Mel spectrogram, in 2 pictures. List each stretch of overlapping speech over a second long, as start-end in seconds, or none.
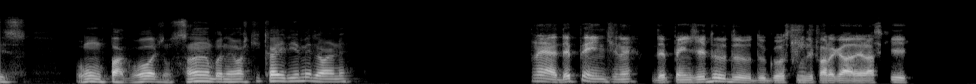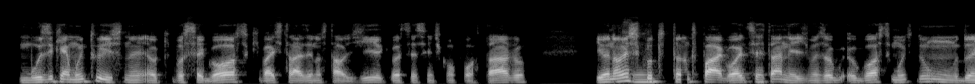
none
